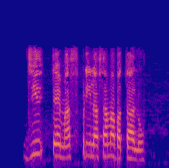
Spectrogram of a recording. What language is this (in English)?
Esperanto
